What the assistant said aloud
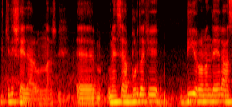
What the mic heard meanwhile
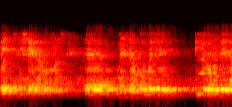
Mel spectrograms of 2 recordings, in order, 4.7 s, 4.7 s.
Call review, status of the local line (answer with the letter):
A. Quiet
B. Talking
A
